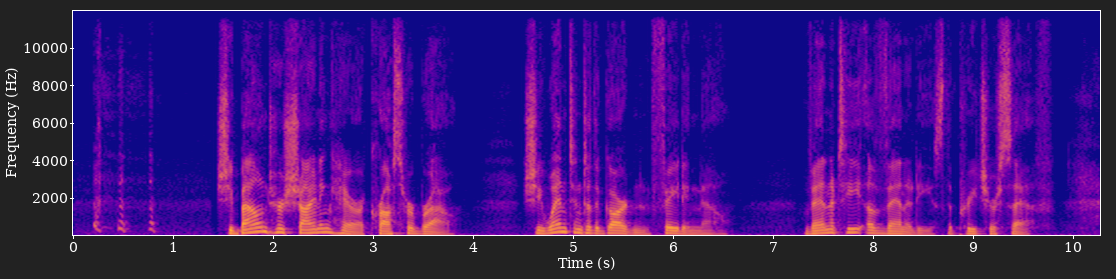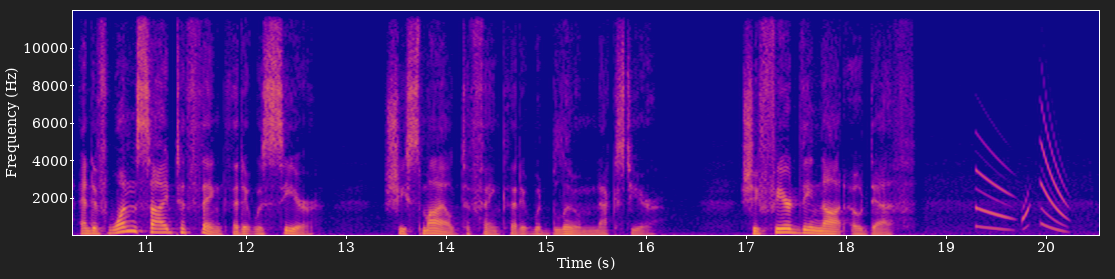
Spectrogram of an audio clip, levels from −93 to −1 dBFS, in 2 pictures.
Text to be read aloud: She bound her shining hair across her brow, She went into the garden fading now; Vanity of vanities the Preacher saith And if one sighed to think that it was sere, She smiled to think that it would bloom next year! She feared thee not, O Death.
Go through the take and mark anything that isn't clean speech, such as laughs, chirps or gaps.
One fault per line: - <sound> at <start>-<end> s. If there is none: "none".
- laugh at 0.2-0.9 s
- chirp at 19.3-20.2 s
